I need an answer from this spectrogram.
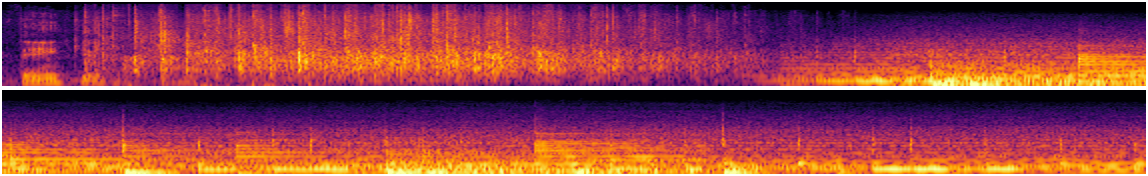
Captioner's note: applause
